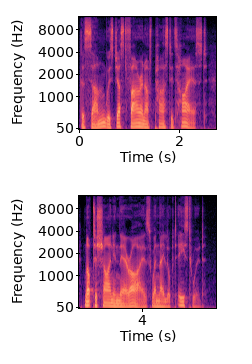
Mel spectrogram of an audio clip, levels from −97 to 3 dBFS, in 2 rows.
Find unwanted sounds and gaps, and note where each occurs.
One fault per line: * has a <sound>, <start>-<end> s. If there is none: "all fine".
all fine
